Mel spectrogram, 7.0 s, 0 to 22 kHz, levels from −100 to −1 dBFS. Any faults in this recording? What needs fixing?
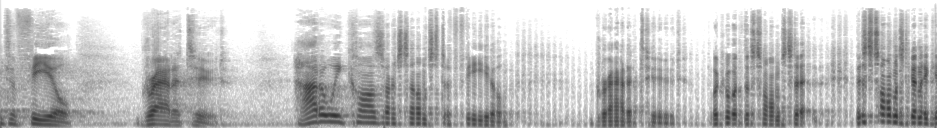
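From 2.88 s, just after "do we cause", to the end, the speech has overlap-add ripple. Frames were rejoined with an overlap that doesn't sum to constant gain, so the level dips about 60 dB roughly twenty times a second, producing a harsh flutter. The waveform envelope pulses in regular beads, and a spectrogram shows evenly spaced vertical gaps across all frequencies. To prevent it, use a window and hop size that satisfy the constant-overlap-add condition, such as Hann windows at 50% overlap.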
